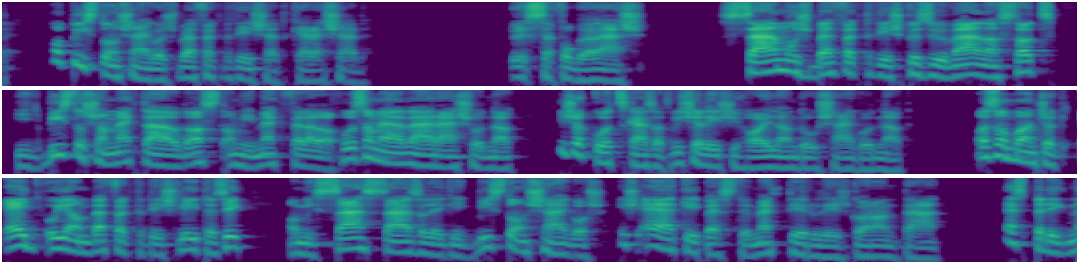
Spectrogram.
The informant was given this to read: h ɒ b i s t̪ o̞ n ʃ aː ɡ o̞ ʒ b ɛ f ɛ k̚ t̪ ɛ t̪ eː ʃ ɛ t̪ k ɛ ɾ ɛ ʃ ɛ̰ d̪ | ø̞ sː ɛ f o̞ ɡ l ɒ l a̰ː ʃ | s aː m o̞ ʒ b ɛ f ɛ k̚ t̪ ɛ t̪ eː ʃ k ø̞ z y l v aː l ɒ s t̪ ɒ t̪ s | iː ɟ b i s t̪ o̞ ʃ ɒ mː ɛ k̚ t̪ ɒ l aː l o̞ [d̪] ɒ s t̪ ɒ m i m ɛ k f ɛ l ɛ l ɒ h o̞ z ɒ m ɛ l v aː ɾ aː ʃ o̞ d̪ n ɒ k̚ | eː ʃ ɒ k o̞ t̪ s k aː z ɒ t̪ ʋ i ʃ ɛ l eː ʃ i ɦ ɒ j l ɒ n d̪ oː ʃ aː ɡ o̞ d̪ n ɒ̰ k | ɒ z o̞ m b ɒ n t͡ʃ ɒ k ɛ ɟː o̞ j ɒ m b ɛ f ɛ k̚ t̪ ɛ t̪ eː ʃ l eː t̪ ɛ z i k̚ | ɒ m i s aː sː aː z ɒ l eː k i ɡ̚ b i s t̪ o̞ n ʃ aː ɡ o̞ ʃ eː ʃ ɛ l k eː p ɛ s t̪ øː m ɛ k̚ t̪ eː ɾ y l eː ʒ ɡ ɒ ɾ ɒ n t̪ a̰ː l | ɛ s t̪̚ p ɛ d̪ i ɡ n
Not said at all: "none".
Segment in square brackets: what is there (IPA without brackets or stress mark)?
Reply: d̪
